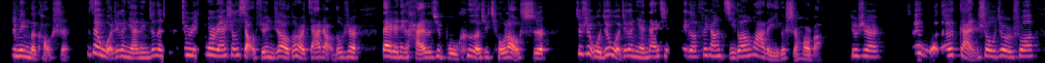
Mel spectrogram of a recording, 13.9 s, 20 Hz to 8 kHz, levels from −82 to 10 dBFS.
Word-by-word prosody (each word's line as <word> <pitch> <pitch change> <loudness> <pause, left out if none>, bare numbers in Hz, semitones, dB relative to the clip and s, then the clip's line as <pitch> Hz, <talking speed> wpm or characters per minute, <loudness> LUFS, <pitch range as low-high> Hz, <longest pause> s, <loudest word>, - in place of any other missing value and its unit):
致 270 - -3
命 255 -3 +2
的 - - +3
考 - - -6
试。 275 +1 -9 0.2
就 315 - -13
在 355 -3 +4
我 280 - +3
这 245 - -4
个 260 - +1
年 195 -3 0
龄 200 0 -5
真 270 +2 -2
的 270 - +1
是， - - -18 0.2
就 300 0 -2
是 275 - 0
幼 305 -1 +4
儿 - - +5
园 265 0 +3
升 285 0 -2
小 280 -2 +3
学 215 - -2
你 210 - -4
知 240 - -3
道 240 - +6
有 - - +6
多 260 - -1
少 285 - +4
家 215 -4 -1
长 - - -3
都 200 +2 -4
是 210 -2 +2 0.3
带 255 -2 +9
着 220 - +2
那 215 - -4
个 - - -3
孩 - - +3
子 215 - -2
去 250 - -4
补 190 -5 -2
课、 270 +7 +3
去 215 - -9
求 195 -2 0
老 225 - +5
师， 270 +8 +2 0.4
就 355 - -3
是 350 - -1
我 225 -2 +2
觉 290 - -2
得 - - -1
我 275 0 +4
这 255 - -3
个 275 - +1
年 210 -4 -1
代 240 -1 -1
是 260 - -8 0.2
这 275 - -8
个 245 -1 -1
非 285 +4 -5
常 255 -1 -2
极 205 -5 -4
端 250 +3 +1
化 300 -1 -1
的 - - -2
一 130 -1 -8
个 175 - -3
时 180 - -5
候 - - -3
儿 - - +1
吧。 - - -9 0.3
就 270 -1 -4
是 245 -3 -1 0.3
所 375 +1 -5
以 - - -4
我 305 - +2
的 285 - +4
感 295 - 0
受 255 -4 +1
就 265 -1 +3
是 220 - -3
说， 255 +1 -1
255 Hz, 355 characters per minute, -24 LUFS, 220-275 Hz, 0.4 s, 带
